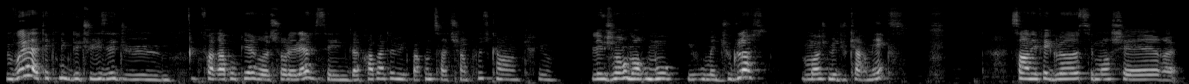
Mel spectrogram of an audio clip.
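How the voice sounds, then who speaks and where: A woman's voice: on the high side, fairly even intonation, moderate pace. A young woman chatting casually through a makeup tutorial, slangy and self-mocking. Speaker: beauty vlogger.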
